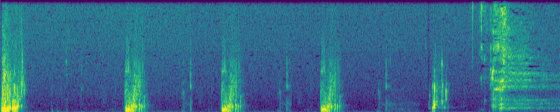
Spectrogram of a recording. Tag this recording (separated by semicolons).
drink; liquid; swallow; throat; water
